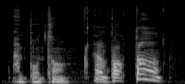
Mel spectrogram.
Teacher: The IN and IM is pronounced un.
